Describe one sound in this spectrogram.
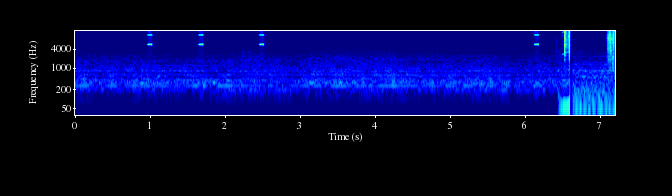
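Soft menu clicks sound as items are selected.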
